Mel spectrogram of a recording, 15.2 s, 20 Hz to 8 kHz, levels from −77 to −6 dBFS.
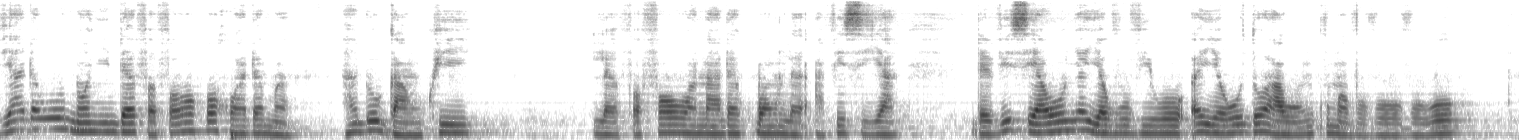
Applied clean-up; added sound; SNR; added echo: neural separator model SepFormer DNS4.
